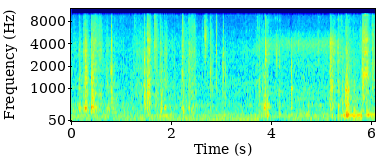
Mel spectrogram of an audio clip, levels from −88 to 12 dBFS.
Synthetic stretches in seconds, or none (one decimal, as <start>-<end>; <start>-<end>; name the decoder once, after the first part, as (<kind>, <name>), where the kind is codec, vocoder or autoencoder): none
